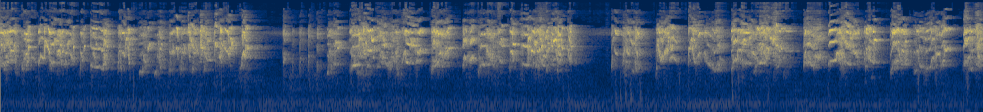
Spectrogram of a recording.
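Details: Several caged lovebirds chattering noisily at midday while full and sleepy: dense, harsh high chirps and squeaks in long overlapping bursts, with brief pauses, like a crowded bird market.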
